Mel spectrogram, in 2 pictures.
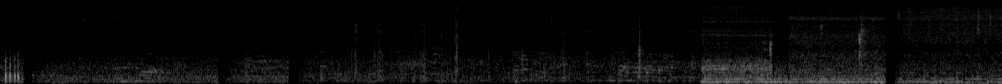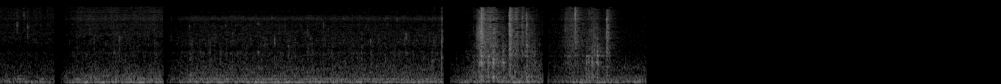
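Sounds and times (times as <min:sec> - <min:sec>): fritters sizzling in hot oil: 0:07.9 - 0:14.5.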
